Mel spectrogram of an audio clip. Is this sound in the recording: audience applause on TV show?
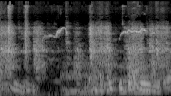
no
